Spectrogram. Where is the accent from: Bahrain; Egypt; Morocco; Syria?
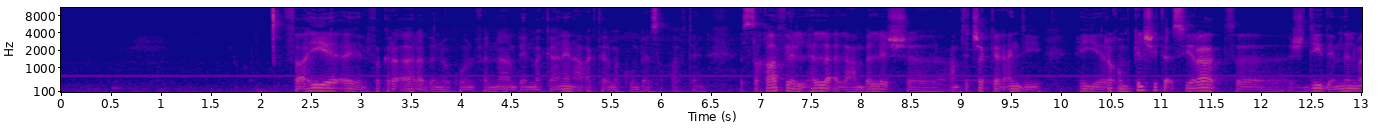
Syria; moved away; هلأ كإنسان سوري عايش خارج المكان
